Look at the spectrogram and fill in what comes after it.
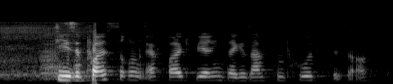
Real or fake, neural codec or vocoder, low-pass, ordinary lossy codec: real; none; 7.2 kHz; none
